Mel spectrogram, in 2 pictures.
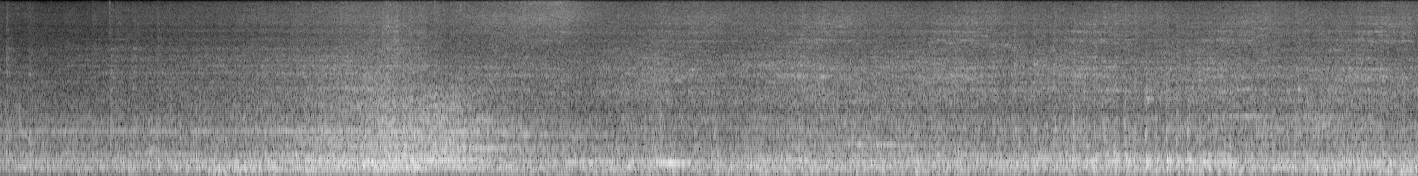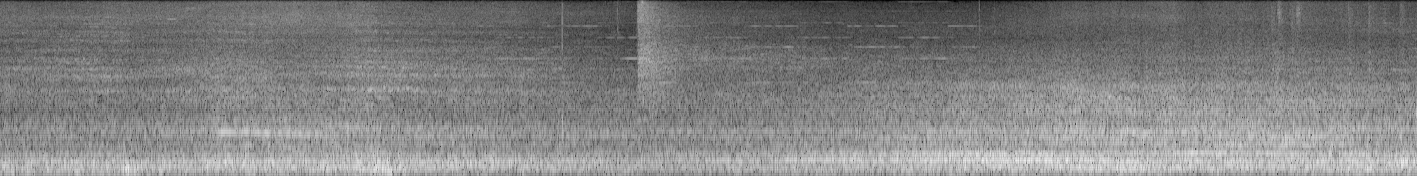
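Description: A Thalys high-speed train (TGV set) running past on the platform track, a continuous rush of wheels on rails with faint steady tones over it. A sharp click comes about two-thirds through, after which a white ICE high-speed train runs past and the rolling grows louder toward the end.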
